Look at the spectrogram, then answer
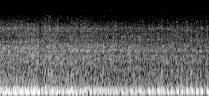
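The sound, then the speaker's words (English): A motorbike engine idles steadily, recorded by a GoPro on the motorbike, a loud, continuous low rumble with a slight pulsing throb and no voices over it. “It's on a motorbike.”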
